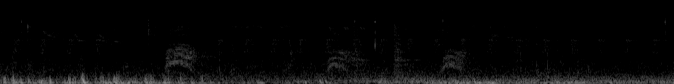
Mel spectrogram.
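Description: A bird giving three short calls, spaced a second or more apart, over a low steady rumble.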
